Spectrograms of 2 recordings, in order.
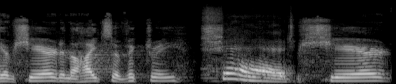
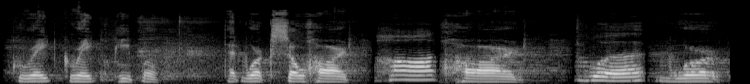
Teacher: most brits will not pronounce the r sound but most americans will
